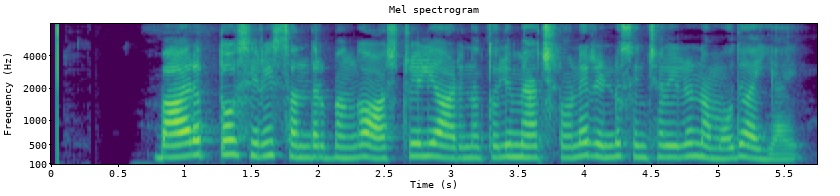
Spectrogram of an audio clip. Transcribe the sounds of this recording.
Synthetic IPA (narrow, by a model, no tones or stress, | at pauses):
bʱaːɾɐt̪ːo̞ːsiɾiːssɐnd̪ɐɾbʱɐŋɡaːaːsʈɾe̞ːlijaaːɽinɐt̪olimjaːt͡ʃlo̞ːne̞ːɾe̞ɳɖusiɲt͡ʃɐɾilunɐmoːd̪uɐjːa̰ːji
